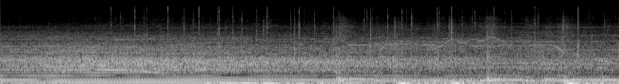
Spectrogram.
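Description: Live country-rock band holding a long sustained chord with a few drum hits in the second half while the arena crowd cheers, with whoops and whistles rising over it.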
